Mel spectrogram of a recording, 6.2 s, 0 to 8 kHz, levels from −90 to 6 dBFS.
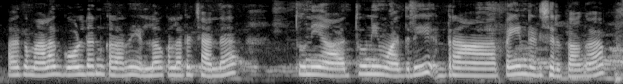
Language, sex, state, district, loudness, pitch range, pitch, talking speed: Tamil, female, Tamil Nadu, Kanyakumari, -16 LUFS, 205-240 Hz, 225 Hz, 125 wpm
